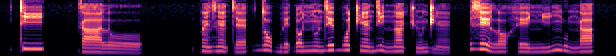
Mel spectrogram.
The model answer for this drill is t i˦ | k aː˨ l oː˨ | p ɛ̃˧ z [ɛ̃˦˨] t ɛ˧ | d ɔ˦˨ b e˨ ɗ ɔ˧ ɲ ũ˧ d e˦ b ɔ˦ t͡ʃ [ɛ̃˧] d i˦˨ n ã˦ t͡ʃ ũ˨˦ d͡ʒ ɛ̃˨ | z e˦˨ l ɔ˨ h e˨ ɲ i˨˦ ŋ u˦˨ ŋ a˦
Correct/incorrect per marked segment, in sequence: correct, correct

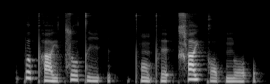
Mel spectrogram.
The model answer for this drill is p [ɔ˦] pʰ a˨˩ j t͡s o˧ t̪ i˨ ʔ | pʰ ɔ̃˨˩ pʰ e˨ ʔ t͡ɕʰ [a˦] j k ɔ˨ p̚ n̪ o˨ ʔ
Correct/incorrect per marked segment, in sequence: incorrect, correct

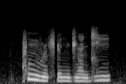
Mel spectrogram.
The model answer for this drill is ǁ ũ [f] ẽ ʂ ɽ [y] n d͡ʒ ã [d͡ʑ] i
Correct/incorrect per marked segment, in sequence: incorrect, incorrect, correct

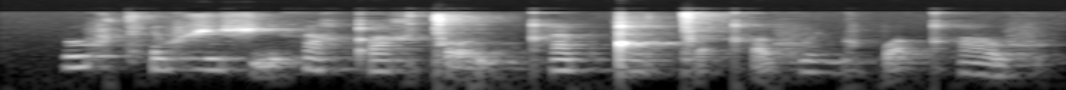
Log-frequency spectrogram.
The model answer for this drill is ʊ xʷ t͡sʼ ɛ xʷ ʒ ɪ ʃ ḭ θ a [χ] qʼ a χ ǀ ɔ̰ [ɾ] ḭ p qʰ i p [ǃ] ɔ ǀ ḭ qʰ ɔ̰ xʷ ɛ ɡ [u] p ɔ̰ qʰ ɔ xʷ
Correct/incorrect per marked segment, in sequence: correct, correct, correct, incorrect

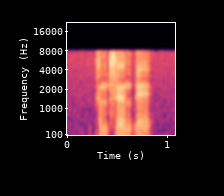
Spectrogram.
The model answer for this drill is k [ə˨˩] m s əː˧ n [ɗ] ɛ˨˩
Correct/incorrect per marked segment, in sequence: incorrect, correct

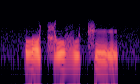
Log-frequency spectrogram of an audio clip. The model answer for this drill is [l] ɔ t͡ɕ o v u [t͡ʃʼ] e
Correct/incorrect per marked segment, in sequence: correct, incorrect

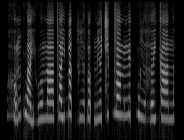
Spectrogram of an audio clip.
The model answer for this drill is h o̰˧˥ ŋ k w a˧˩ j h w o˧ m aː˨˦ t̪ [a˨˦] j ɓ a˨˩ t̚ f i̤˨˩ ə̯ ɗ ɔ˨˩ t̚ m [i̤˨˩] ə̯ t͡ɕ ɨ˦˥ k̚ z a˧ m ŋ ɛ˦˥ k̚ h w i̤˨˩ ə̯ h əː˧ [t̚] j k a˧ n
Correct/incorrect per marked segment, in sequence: correct, incorrect, incorrect

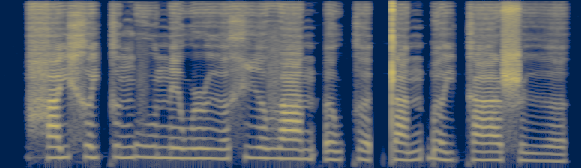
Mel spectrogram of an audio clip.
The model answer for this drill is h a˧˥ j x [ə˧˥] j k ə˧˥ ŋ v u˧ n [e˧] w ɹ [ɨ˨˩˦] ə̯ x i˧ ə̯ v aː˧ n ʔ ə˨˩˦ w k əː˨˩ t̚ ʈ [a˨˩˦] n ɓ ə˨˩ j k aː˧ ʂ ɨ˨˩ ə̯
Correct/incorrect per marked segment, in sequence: correct, correct, correct, correct

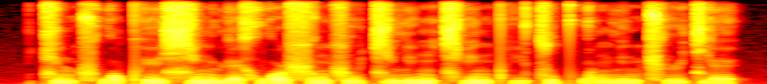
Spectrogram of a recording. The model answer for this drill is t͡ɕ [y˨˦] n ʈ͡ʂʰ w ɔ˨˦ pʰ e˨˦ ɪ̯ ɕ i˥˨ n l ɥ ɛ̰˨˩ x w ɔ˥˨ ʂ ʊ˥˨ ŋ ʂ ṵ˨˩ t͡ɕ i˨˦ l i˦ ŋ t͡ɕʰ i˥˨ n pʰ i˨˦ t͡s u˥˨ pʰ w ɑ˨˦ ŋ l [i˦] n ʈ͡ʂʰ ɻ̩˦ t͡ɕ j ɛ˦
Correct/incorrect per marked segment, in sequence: incorrect, correct

